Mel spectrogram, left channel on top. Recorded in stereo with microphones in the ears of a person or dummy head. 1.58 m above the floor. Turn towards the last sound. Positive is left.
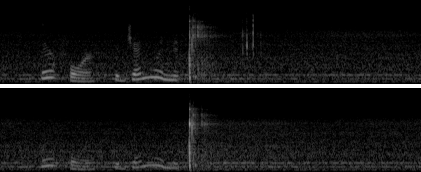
turn(degrees=-5)  # may be behind; listen again after turning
